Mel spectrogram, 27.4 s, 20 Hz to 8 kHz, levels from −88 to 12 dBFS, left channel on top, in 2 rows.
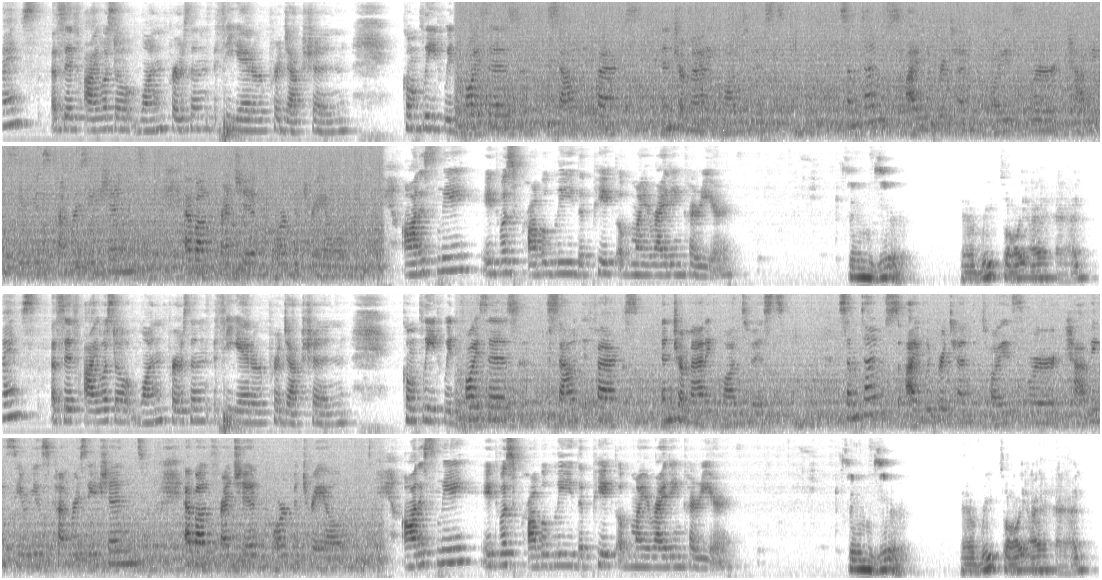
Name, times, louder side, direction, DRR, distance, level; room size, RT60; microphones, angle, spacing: voice 1, 0.0-6.5 6.8-7.9 8.2-9.8 10.3-18.1 18.4-22.8 24.6-24.7, right 3 dB, 85° right, 4 dB, 2.6 m, -30 dB
sound 1, 5.6-18.5, left 5 dB, 50° left, 0.7 m, -34 dB
voice 2, 24.2-25.0 25.7-27.3, right 1 dB, 35° right, 9 dB, 0.5 m, -30 dB
11.0 x 4.9 x 6.3 m, 0.42 s
head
